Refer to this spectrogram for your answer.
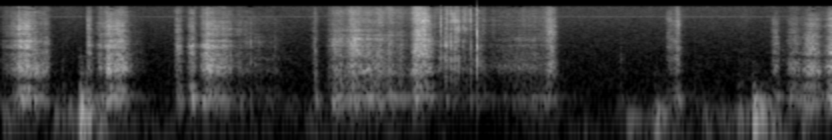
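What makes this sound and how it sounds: A yellow-handled metal scraper scrapes and carves the end of a solid green floral foam brick held in one hand. It makes a series of short, dry, crunchy rasping strokes with bright hiss and a little low thump, separated by brief quiet gaps.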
